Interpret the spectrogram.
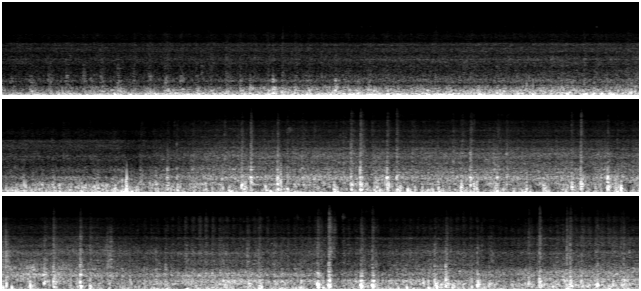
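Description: Narrow-gauge steam train heard from on board a coach: wheels running with a low rumble and clattering over rail joints. About twelve seconds in, the rattling and clicking grow louder and busier.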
